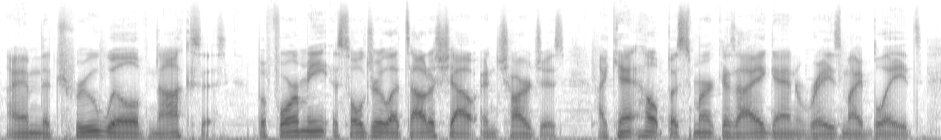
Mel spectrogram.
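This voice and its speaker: A man's voice: on the low side, fairly even intonation, moderate pace. A man hosting a reaction video, reading a story aloud and adding casual, conversational fan commentary.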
